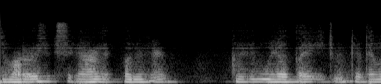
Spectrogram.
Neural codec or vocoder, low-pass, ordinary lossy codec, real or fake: codec, 44.1 kHz, 0.9 kbps, DAC; 7.2 kHz; none; fake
